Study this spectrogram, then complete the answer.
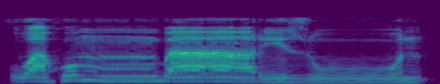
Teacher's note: hukum bacaan mim mati apabila bertemu dengan huruf ba dibaca samar-samar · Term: Ikhfa Syafawi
